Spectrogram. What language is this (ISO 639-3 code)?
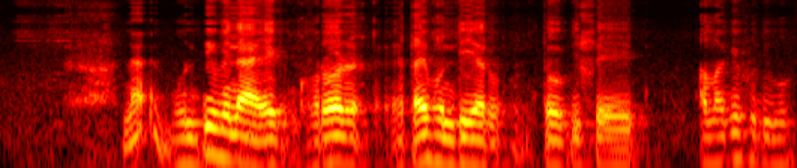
asm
